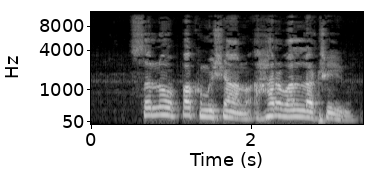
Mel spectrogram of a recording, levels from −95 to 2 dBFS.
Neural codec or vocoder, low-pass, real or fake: none; 10.8 kHz; real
